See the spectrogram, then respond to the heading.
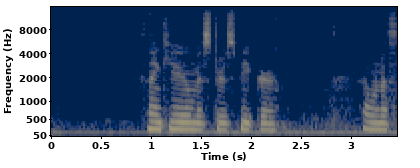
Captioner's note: speaking French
